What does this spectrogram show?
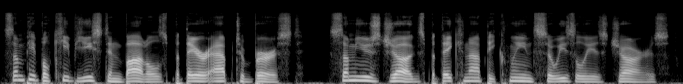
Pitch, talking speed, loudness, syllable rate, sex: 145 Hz, 200 wpm, -19 LUFS, 5.0 syllables/s, male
